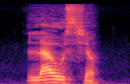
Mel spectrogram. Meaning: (noun) Lao (language); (adjective) Laotian
- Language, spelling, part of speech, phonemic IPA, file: French, laotien, noun / adjective, /la.ɔ.sjɛ̃/, LL-Q150 (fra)-laotien.wav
